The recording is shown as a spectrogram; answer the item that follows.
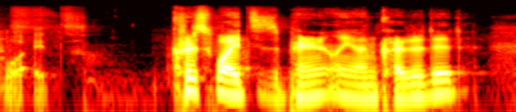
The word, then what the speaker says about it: Weitz: It's Weitz. Fights. I would think that would be Weitz, I think but it's Whites.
